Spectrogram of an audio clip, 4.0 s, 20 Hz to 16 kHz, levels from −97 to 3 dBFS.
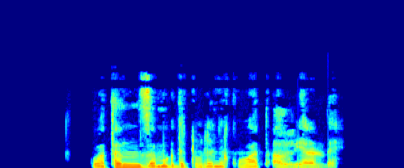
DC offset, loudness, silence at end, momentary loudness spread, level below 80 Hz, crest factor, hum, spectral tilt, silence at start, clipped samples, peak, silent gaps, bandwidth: under 0.1%; -26 LUFS; 0.7 s; 10 LU; -68 dBFS; 20 dB; none; -5.5 dB/octave; 0.95 s; under 0.1%; -6 dBFS; none; 9.4 kHz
